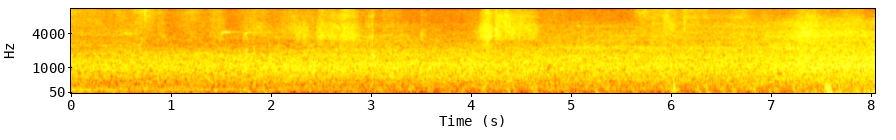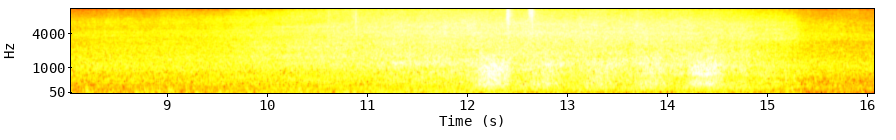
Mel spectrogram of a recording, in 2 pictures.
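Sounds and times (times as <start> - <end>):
train passing: 8.6 - 16.0.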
